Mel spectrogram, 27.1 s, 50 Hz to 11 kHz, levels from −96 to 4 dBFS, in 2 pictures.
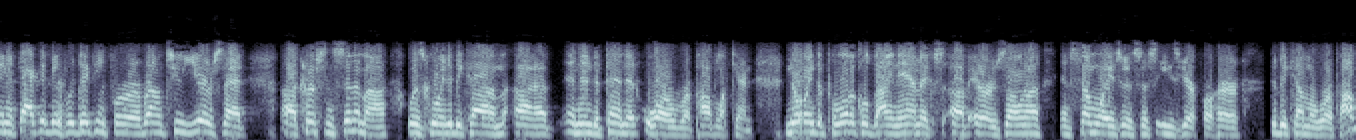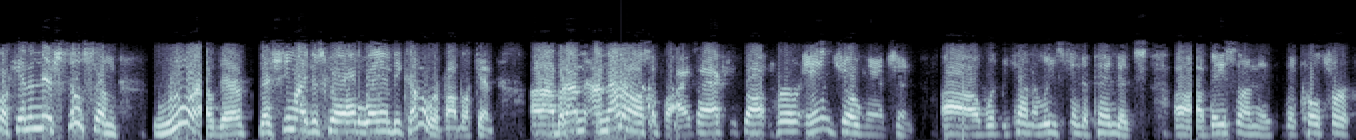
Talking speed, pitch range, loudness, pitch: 195 wpm, 150-185 Hz, -12 LUFS, 165 Hz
